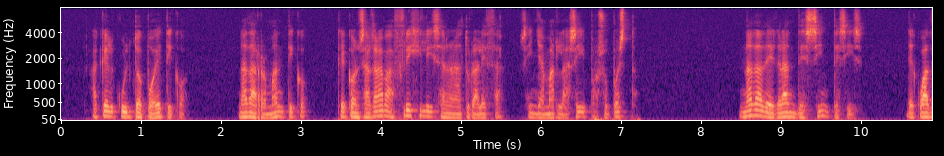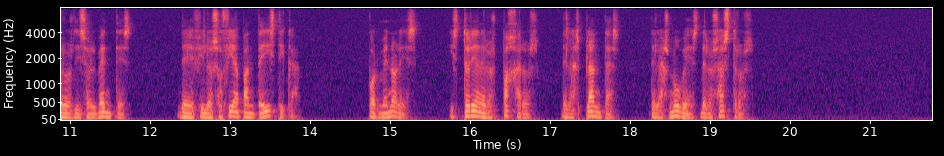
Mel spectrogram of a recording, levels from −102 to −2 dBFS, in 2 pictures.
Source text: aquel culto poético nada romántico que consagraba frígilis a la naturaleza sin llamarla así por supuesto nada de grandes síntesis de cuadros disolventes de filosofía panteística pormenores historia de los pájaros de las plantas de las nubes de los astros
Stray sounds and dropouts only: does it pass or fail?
pass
